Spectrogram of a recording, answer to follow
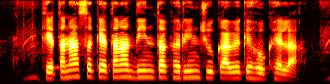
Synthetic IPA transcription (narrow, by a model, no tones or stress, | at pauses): ket̪nasə̃ket̪nad̪int̪əkɾint͡ʃukabekeɦokʰela̰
